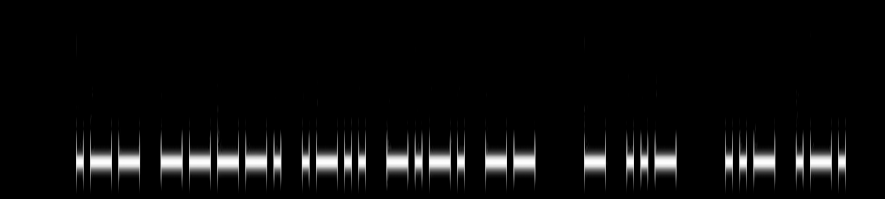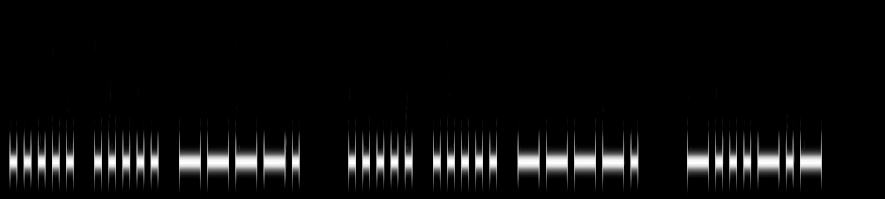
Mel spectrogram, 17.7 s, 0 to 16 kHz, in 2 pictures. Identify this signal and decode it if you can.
Morse code, heard as a keyed tone, about 17 wpm, 700 Hz. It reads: W9LCM TU UR 559 559 <BK>
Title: SOTA QSO Practice 17wpm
